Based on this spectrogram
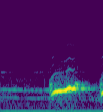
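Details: Zebra dove of the Bangkok type, a loud, lively singer: a clear, tonal coo swelling upward, then the start of a second bright coo note, with little background sound.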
